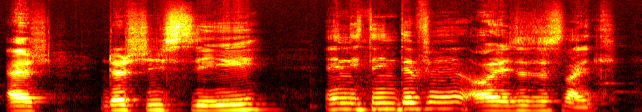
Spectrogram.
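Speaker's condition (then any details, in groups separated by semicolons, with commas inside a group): Cerebral palsy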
